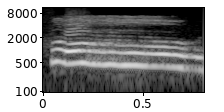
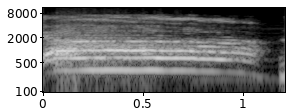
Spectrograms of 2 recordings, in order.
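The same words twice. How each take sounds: First: An extremely high, thin squeak of a yell; God hearing a tiny man's yell from heaven, a squeaky high cry; tiny distant yell. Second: A sudden high raging yell; prayer yelled in anger, a raw high cry; yelling at God. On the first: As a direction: squeak it like a tiny figure far below. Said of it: "this little tiny guy". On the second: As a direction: let out a howl of frustration, way up high. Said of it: "like, yelling". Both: Retold or imitated.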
